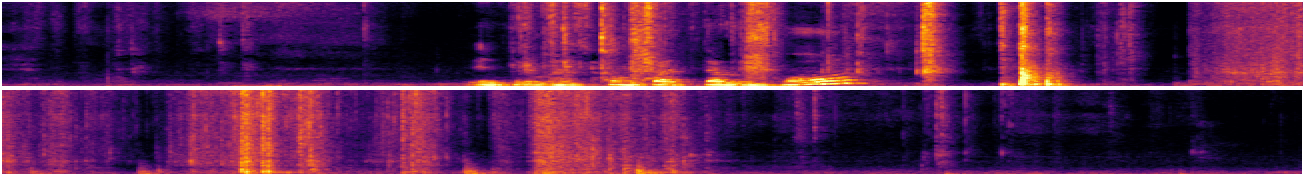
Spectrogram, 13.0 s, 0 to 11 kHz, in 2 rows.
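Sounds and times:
bubble wrap crinkling: 0:02.4 - 0:04.7, 0:05.4 - 0:11.8.

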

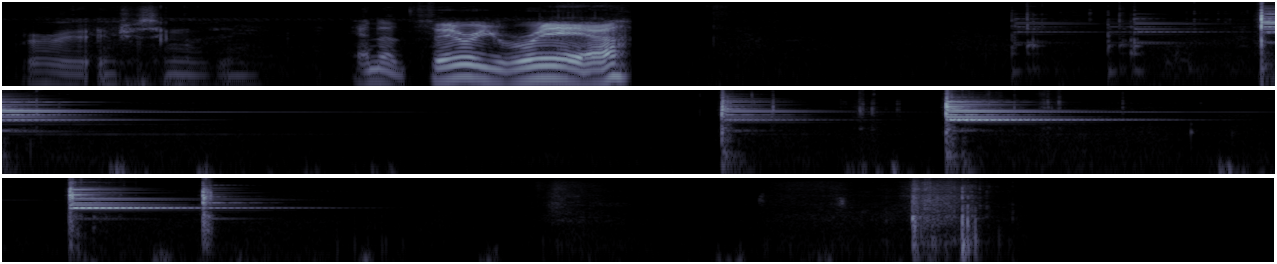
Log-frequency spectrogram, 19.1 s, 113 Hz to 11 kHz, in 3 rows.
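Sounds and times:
hammer clanging on steel block: 0:05.1 - 0:07.6, 0:10.0 - 0:12.4, 0:13.1 - 0:14.4.

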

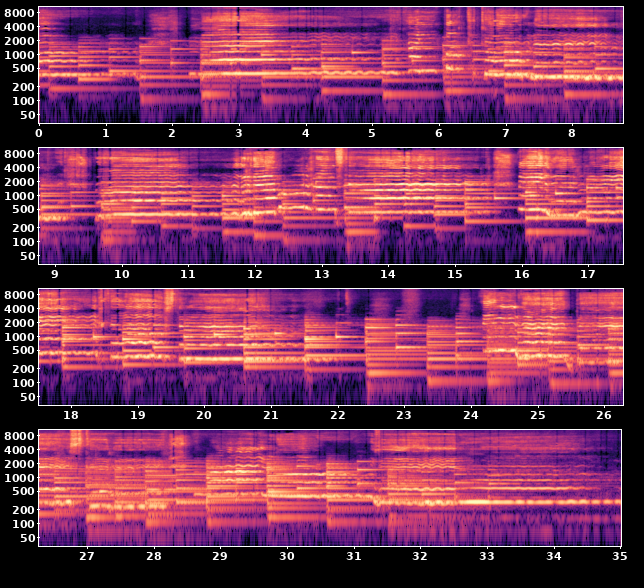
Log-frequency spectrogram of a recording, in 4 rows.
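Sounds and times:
keyboard accompaniment: 0:00.0 - 0:35.0
person singing with vibrato: 0:00.0 - 0:35.0.

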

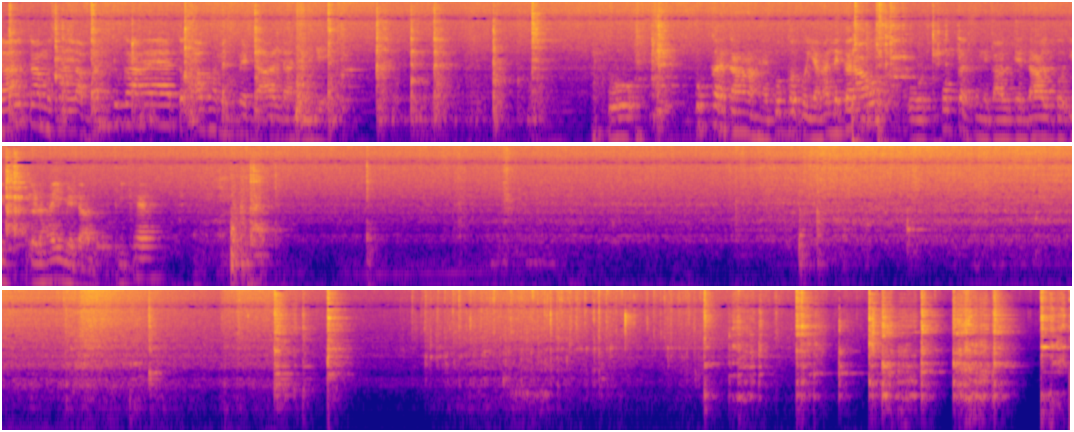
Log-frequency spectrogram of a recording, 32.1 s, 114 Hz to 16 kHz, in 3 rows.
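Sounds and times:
spoon clinking against metal pots: 0:00.0 - 0:05.5, 0:08.5 - 0:09.6, 0:28.4 - 0:32.0
masala sizzling in metal pan: 0:00.0 - 0:32.0.

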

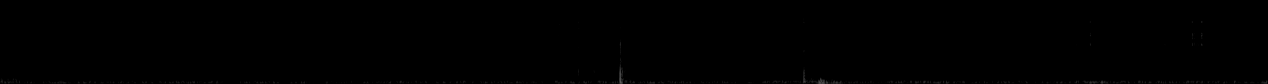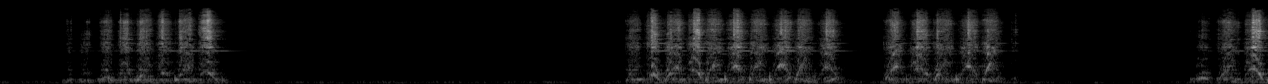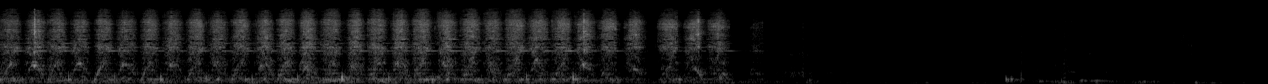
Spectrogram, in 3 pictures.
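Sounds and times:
hacksaw cutting plastic: 0:13.3 - 0:15.0, 0:18.9 - 0:22.9, 0:24.6 - 0:33.1.

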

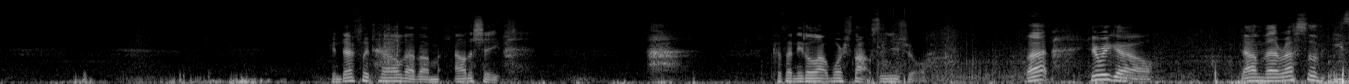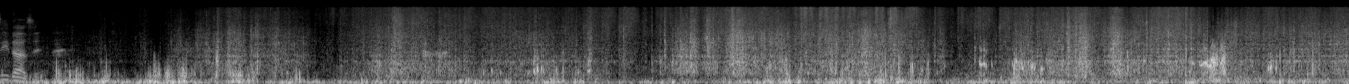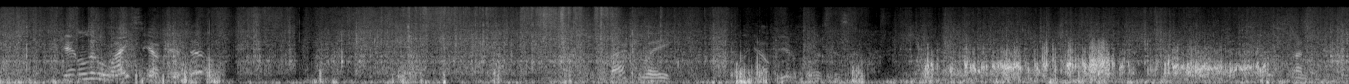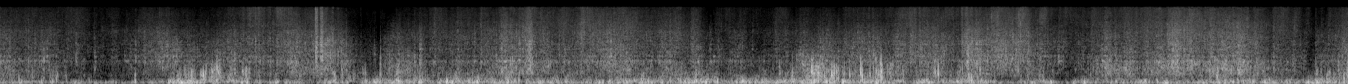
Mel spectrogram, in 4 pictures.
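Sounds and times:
wind buffeting microphone: 0:00.6 - 0:03.3, 0:08.6 - 0:53.9
skis scraping over icy snow: 0:08.8 - 0:10.4, 0:14.2 - 0:53.9.

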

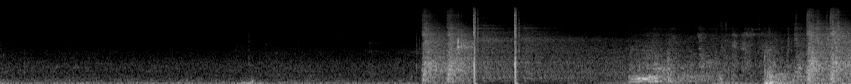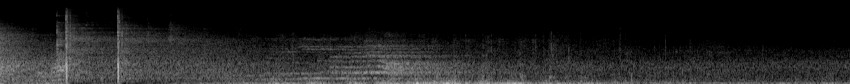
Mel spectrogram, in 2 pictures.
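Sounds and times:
quick footsteps: 0:10.2 - 0:15.6.

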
